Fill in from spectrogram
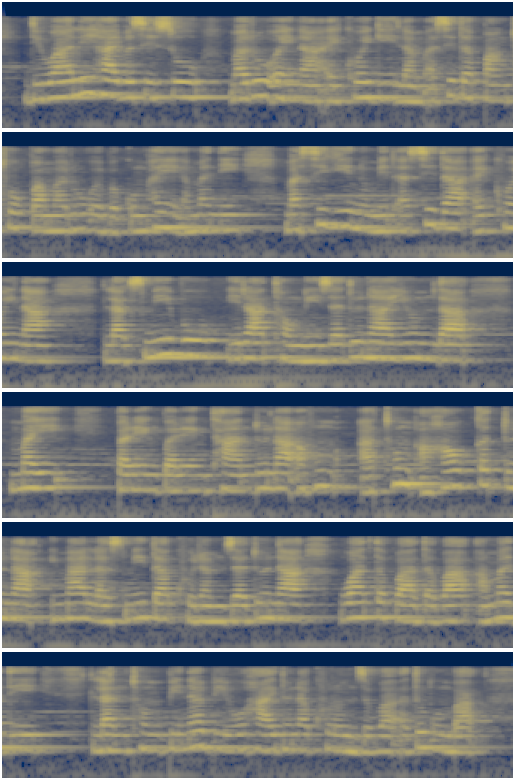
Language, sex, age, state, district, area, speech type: Manipuri, female, 45-60, Manipur, Bishnupur, rural, spontaneous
